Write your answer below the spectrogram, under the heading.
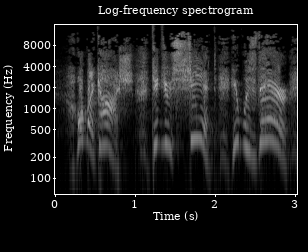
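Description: A put-on character voice is pitched high and moves at a moderate pace. Light background noise can be heard. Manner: overly dramatic, mocking.

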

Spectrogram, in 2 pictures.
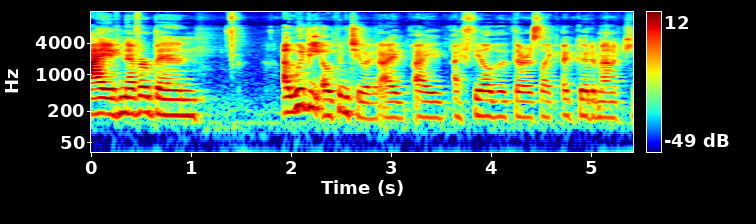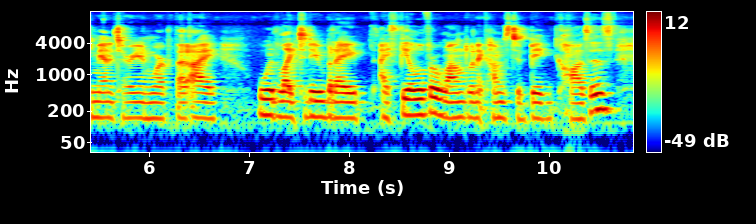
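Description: In a Canadian accent, a woman talks at a fairly quick pace with a very deep, low pitch. Noticeable background noise runs underneath. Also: fairly even intonation. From Ontario, Canada (St. Catharines). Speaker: actress. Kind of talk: casual interview chat.

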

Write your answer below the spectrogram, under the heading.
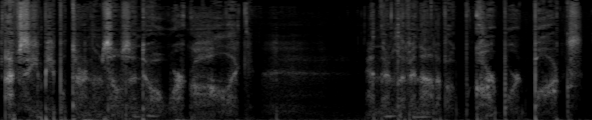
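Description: A whispering man at a moderate pace, with noticeable background noise. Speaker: ASMR conversationalist. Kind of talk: ASMR roleplay. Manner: soft-spoken.

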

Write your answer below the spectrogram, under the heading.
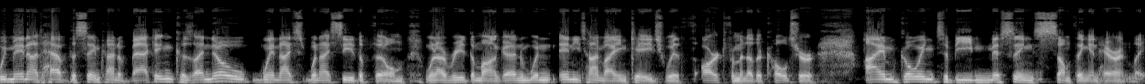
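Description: A man with a plain, everyday voice speaks at a moderate pace in a fairly low pitch. His pitch varies in an ordinary way, his loudness stays very even, and he hardly pauses. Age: 30s. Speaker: podcast co-host. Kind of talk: casual chat.

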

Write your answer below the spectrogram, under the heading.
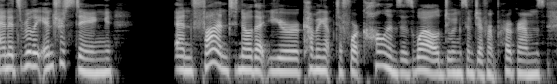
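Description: A woman speaks at a moderate pace in a plain, everyday voice, her pitch medium and her loudness very even. The recording is very clean, with a silent background. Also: ordinary pitch variation. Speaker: podcast host. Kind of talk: interview.

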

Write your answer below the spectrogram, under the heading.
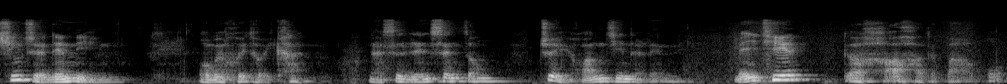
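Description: A man's dark, mellow, medium-pitched voice with vocal fry, lively intonation and big swings in loudness, very slow with long, frequent pauses, in audible room echo. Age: 70s. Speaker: church minister. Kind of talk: testimony. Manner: animated.

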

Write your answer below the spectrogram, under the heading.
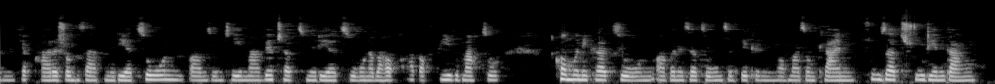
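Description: A somewhat breathy woman with monotone, flat intonation. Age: 40s. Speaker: organisational development consultant. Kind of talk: interview.

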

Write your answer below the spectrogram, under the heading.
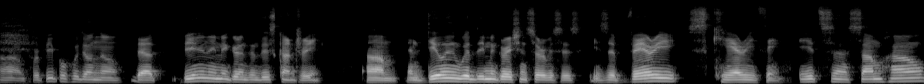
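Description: A man speaks with a Russian accent at medium pitch. The background is quiet. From Belarus, Minsk. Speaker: fisherman. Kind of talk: interview. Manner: halting.

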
